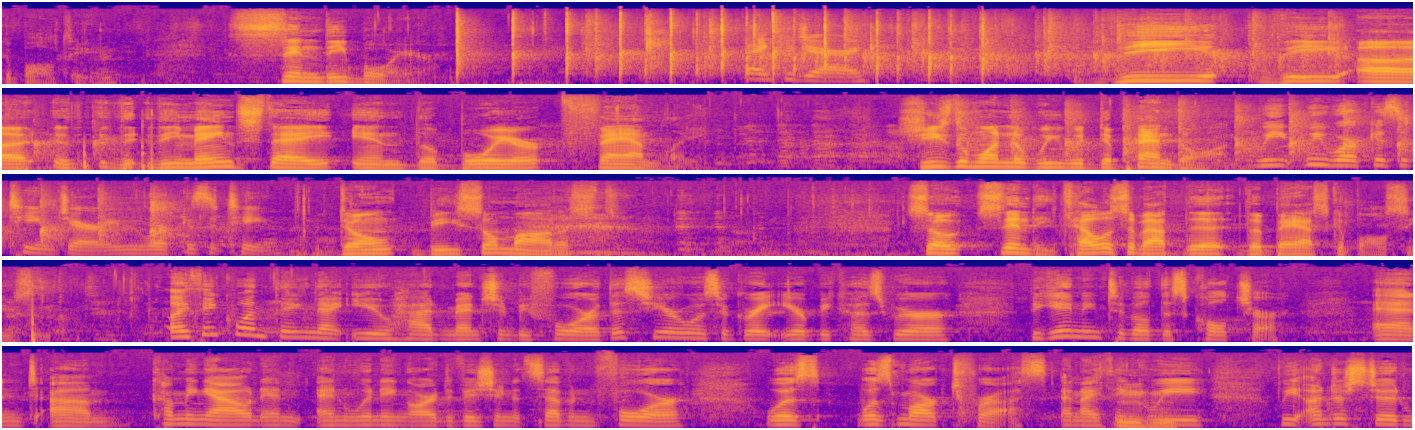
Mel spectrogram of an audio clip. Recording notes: Live from The New Bertie's Inn, 160 Old Friendensburg Rd. At Five Points.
